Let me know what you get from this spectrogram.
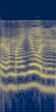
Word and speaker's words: Hermione: che alcuni dicono che effettivamente andrebbe pronunciato Ermaioni, ma la verità è che no, no ragazzi.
